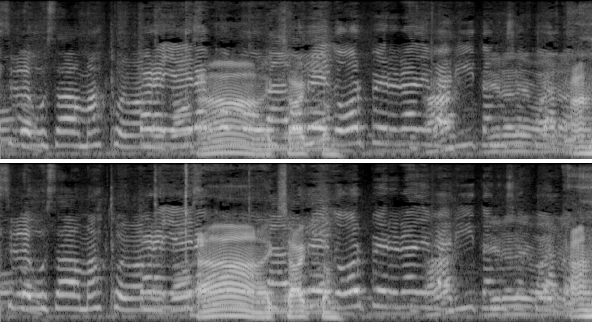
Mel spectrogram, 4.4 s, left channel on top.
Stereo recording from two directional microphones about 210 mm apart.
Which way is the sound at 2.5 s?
10° left (ahead or behind).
